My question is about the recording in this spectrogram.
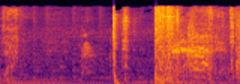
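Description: Radio-play sound effect of a buried box being forced open with a tool: a sharp crack about a second in, then a louder burst of cracking and creaking as the lid gives way.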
